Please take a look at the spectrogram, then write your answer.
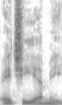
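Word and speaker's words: heme: I had a strong suspicion early on that, I don't know how to say it, H-E-M-E, hem, would be the magic ingredient for flavor. Not hemp, said Brown.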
